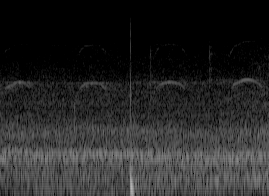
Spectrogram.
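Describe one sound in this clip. A football is struck with a sharp thump.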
